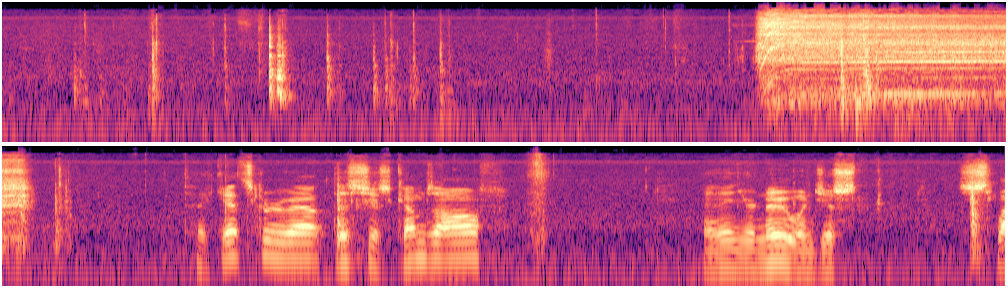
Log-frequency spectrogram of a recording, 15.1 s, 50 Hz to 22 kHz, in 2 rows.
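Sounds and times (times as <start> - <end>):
power drill spinning: 5.5 - 7.8.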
